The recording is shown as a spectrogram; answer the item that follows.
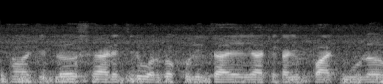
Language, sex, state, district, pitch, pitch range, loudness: Marathi, male, Maharashtra, Gondia, 115 Hz, 115-120 Hz, -16 LUFS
